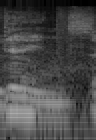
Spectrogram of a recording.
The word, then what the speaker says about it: Gaines: Es George Gaines. Creo que está pronunciando bien su apellido. – Sí. Gaines.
